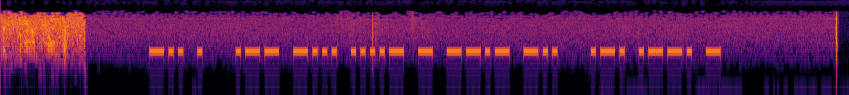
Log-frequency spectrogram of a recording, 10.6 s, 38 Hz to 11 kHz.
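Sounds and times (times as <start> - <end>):
radio static hiss: 0.0 - 10.6
single-pitched radio net tone keying on and off on a severe weather spotter net: 1.8 - 9.0.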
